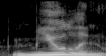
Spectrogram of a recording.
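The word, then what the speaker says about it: mullein: Sips of warm herbal tea throughout the day like licorice or ginger or muin leaf. This is spelled m u l l e i n.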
